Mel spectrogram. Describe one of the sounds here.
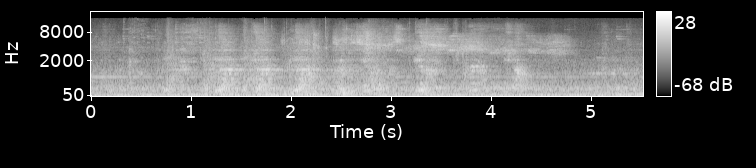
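A sword strikes a creature with a sharp metallic hit.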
